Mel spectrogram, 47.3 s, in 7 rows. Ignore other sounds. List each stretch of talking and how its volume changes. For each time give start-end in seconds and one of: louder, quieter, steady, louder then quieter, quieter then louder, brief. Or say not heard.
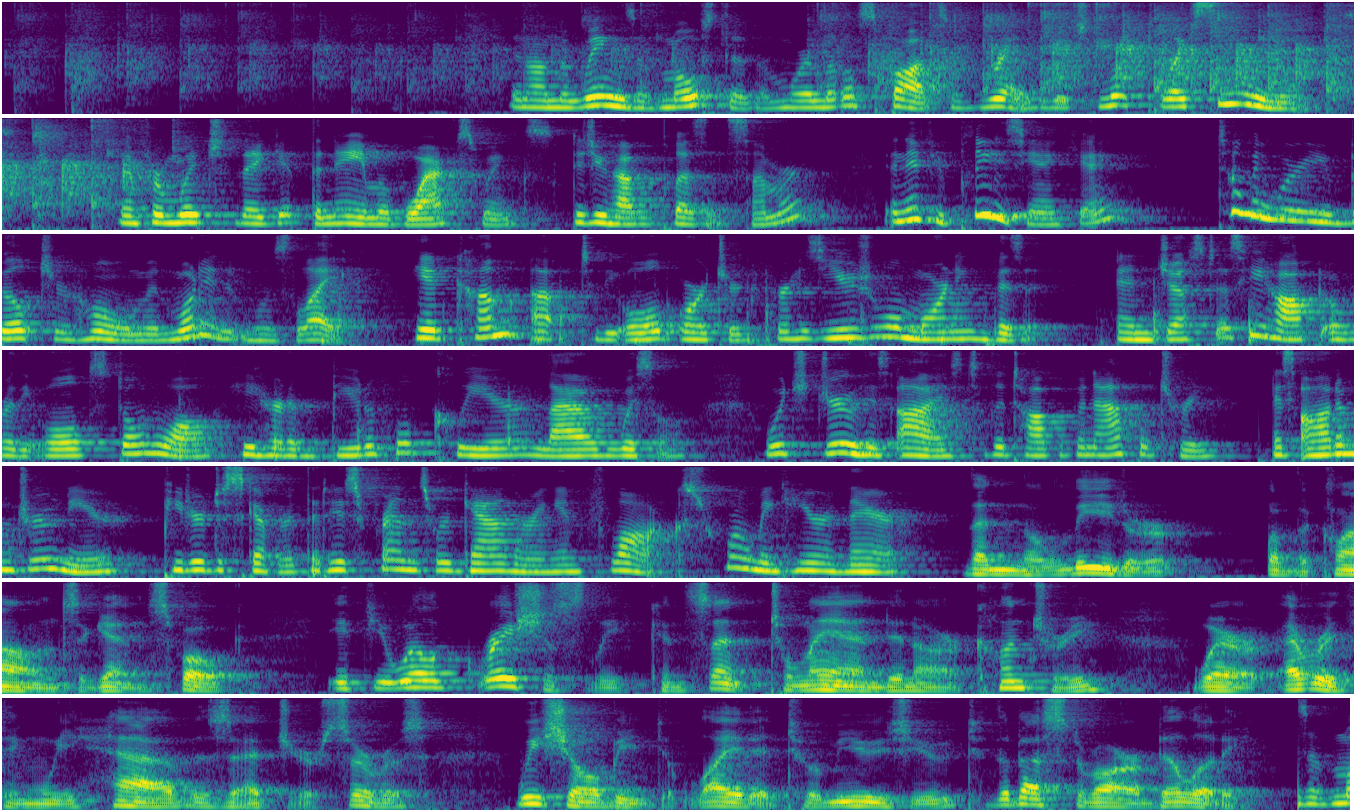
2.5-47.2 steady.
